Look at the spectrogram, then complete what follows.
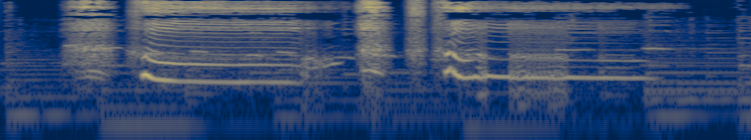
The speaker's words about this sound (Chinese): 虽然这个声音很低，但是热风还是听到了。它吹开了层层叠叠的叶子，找到了哭声的来源。小叶子啊，你怎么哭了？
